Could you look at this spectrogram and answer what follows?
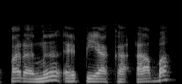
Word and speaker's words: Paranapiacaba: Em tupi guarani a pronúncia correta é Paranã epiaca aba. Paranã epieca aba.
